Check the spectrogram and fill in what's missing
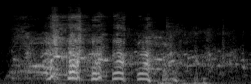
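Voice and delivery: airy burst of laughter at her own story; breathy laugh. Real, not acted. Grandmother laughing at her daughter's joke, airy laugh. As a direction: laugh it off silently.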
